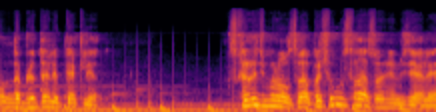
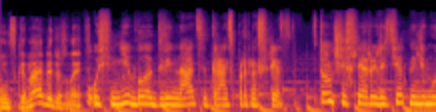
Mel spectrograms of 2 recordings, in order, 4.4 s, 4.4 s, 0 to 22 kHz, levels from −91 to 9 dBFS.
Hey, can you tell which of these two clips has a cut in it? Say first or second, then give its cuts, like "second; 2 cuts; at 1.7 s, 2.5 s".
second; 2 cuts; at 0.9 s, 3.0 s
